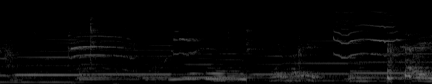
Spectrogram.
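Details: Scottish Fold and British Shorthair kittens, hungry and impatient, wait to be fed after hiding from the microwave. Several overlapping meows, some rising and some falling, come in quick succession over soft background music and a person talking.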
